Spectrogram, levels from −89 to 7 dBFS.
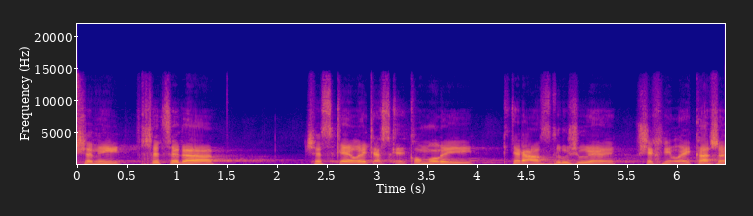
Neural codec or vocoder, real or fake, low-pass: codec, 44.1 kHz, 2.6 kbps, SNAC; fake; 14.4 kHz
